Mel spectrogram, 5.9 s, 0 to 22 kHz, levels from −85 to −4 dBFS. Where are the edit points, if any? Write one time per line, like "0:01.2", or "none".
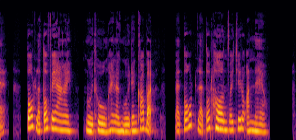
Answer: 0:04.6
